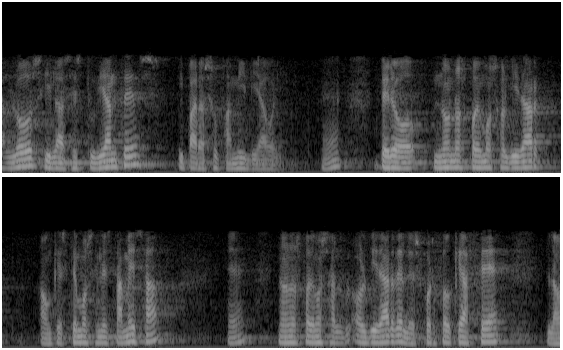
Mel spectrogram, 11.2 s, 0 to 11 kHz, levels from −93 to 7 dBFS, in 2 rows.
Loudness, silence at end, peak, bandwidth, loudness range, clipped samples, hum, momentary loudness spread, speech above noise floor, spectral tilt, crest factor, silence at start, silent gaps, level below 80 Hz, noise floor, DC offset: -37 LUFS; 0 s; -16 dBFS; 3.9 kHz; 3 LU; under 0.1%; none; 13 LU; 26 dB; -6 dB/octave; 22 dB; 0 s; none; -66 dBFS; -63 dBFS; under 0.1%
